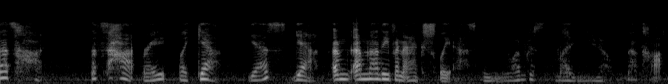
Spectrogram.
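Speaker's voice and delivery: playful, soft, lighthearted sideways stage whisper. Voicing a character leaning over to whisper to another: whispering in character. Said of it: "whispers to Jefferson".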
